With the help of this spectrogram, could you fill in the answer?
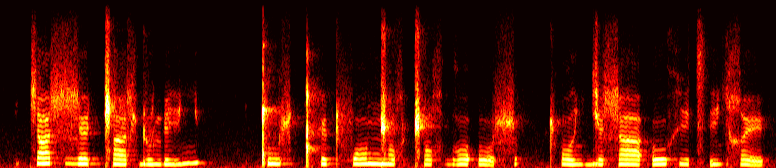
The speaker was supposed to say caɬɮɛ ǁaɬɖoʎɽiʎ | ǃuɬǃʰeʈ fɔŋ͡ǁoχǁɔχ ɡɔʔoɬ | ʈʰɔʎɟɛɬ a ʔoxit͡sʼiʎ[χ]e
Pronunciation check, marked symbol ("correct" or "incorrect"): correct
